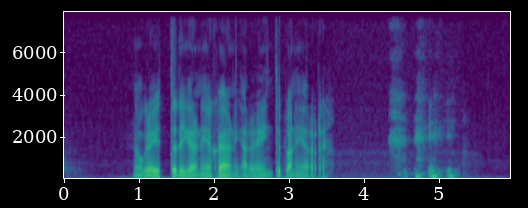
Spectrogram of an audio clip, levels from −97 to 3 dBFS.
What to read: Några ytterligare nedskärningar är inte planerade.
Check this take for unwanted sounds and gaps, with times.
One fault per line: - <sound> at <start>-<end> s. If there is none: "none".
- laugh at 4.3-5.3 s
